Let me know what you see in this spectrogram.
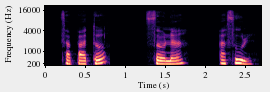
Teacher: With the exception of most of Spain, where the theta is used and is pronounced th, similar to the th in think and thank you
